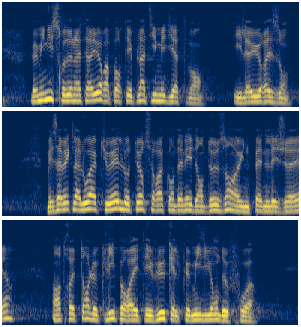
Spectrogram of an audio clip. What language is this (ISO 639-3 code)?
fra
